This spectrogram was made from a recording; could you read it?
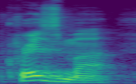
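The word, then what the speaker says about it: chrisma (χρῖσμα): Now, this word for anointing is the Greek word is pronounced chrisma. It sort of, at least initially, the word rhymes with Christos or Antichristos, which is Christ and the Antichrist. So it rhymes with that.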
